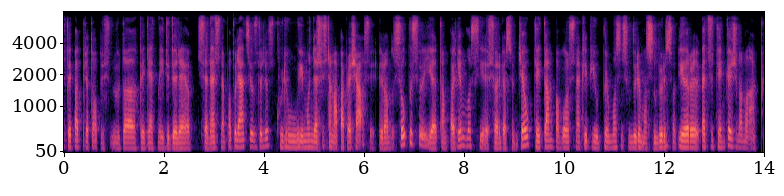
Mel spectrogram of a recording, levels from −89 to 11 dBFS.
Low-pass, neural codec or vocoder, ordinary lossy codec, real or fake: 7.2 kHz; autoencoder, 22.05 kHz, a latent of 192 numbers a frame, VITS, trained on one speaker; AAC, 48 kbps; fake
